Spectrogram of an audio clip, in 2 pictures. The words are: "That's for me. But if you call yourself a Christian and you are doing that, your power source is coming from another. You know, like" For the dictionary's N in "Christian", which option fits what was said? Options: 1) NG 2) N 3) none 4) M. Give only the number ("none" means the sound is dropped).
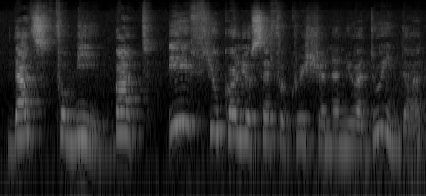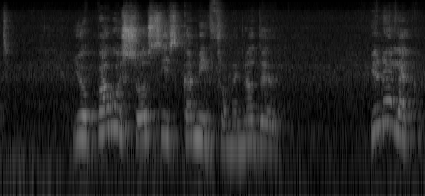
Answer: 2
